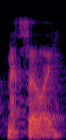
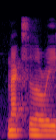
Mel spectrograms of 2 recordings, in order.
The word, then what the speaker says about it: maxillary: Các bạn lưu ý về cái trọng âm nó sẽ thay đổi. Ở danh từ của chữ hàm trên thì trọng âm rơi vào âm thứ hai, tính từ thì rơi vào âm thứ nhất.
